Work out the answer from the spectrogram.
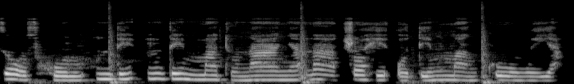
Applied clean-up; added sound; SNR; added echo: classical method Wiener filter.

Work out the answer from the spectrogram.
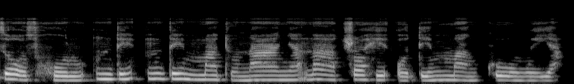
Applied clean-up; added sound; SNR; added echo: none; none; none; none.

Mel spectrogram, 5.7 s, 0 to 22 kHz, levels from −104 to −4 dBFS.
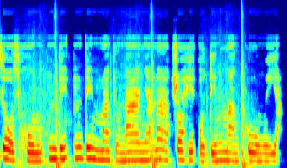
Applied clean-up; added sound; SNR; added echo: none; Drawer open or close; 17 dB; none.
